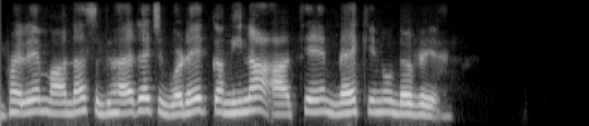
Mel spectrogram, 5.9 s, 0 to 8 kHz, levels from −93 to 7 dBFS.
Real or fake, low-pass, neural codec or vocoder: fake; 7.2 kHz; codec, 16 kHz, 0.8 kbps, ZipCodec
